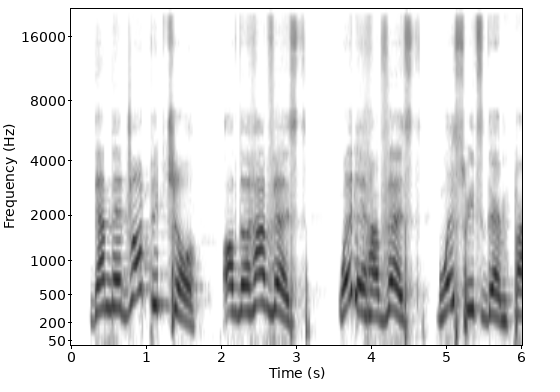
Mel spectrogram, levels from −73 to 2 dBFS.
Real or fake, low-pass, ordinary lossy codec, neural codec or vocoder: fake; none; none; autoencoder, 48 kHz, 32 numbers a frame, DAC-VAE, trained on Japanese speech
